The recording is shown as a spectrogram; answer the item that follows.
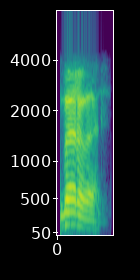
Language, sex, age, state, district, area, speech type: Marathi, male, 45-60, Maharashtra, Nashik, urban, conversation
